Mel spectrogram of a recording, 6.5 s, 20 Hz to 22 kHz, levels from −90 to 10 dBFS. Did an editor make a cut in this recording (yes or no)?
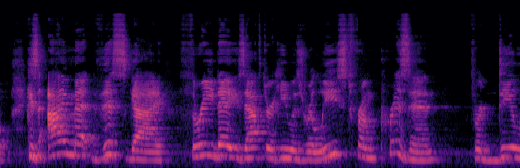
no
